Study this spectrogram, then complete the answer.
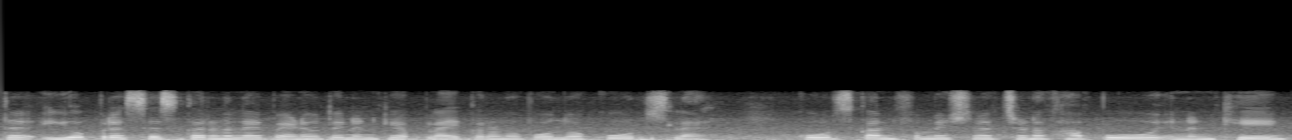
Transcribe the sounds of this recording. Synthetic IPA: t̪ɐʔɪɦopɾɐseskɐɾɽ̃əlaːepɐɽ̃jot̪ɐɪnənɪ̆kʰeɐplaːikəɾɽ̃opɐʋə̃nd̪akoːɾslaːɪ | koːɾskanfəɾmeʃənɐt͡ɕʰəɽ̃əkʰãpoɪn̤ənɪ̆kʰeː

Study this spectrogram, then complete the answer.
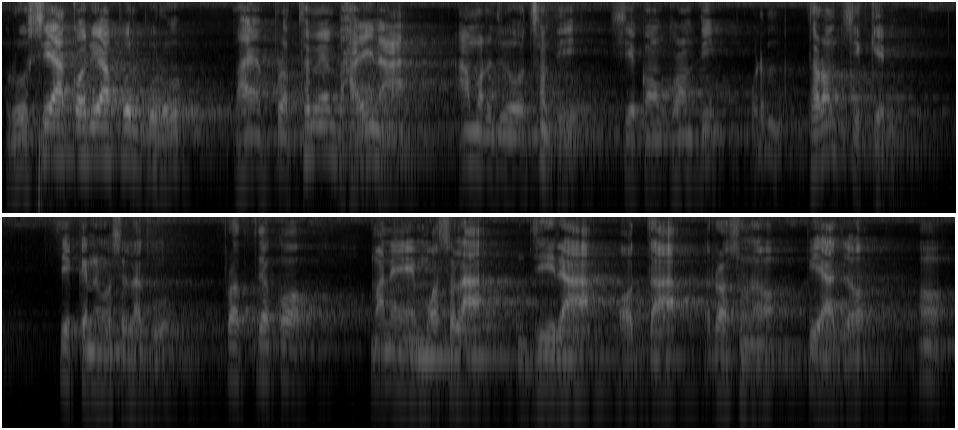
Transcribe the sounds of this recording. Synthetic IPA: ɾusiakɔɾibapuɾbuɾubʱapɾɔt̪ʰɔmebʱajnaa̰mɔɾɔd͡ʒoːt͡ʃʰɔnt̪isekɔ̃w̃kɔɾɔnt̪ioɽed̪ʱɔɾɔmt͡ʃiken | sekenemɔsɔlakupɾɔt̪jɔkɔ | manemɔsɔlad͡ʒiɾaɔ̰d̪aɾɔsuɽ̃ɔpiad͡ʒɔ̃

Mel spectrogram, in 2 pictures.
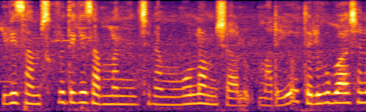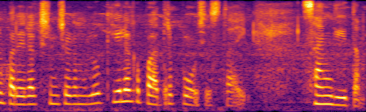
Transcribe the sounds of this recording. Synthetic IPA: id̪isɐmskɾut̪ikisɐmbɐnd̪ʱiɲt͡ʃinɐmuːlɐmʂaːlṵmɐɾijut̪e̞luɡubʱaːʂɐnupɐɾiɾɐkʂiɲt͡ʃɐɽɐmlo̞ːkiːlɐkɐpaːt̪ɾɐpoːʂist̪a̰ːjḭ | sɐŋɡiːt̪ɐm

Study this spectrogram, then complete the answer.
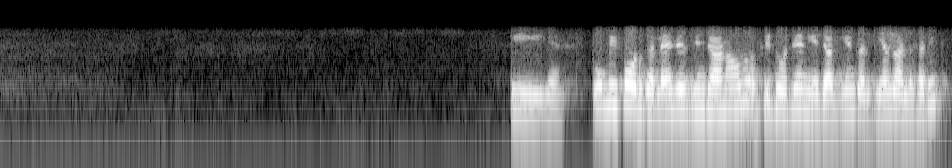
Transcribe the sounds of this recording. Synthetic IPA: ʈʰiːkɛː | puːmiːpʰoːɳkəɾlẽːd͡ʒɪsd̪ĩːd͡ʒaːɳ̃oːɡsiːd̪oːɾãːnɪjãːd͡ʒaːɡɪjãːkəɾɡɪjãːɡəlkəɾiː

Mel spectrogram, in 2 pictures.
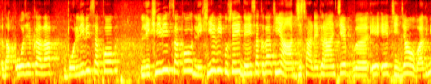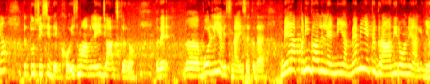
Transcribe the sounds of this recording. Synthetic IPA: t̪ãːoːd͡ʒeːkaːd̪aːboːliːʋiːsəkoːɡ | lɪkʰiːʋiːsəkoːlɪkʰiːeːʋiːkʊseːiːd̪eːiːsəkd̪aːkɪãːd͡ʒsaːɽeːɡɾãːt͡ʃeːʔeːt͡ʃiːd͡ʒãːɦoːʋãːd̪ijãː | t̪eːt̪ʊsĩsĩːd̪eːkʰːoːɪsmaːmleːiːd͡ʒãːt͡ʃkəɾoːd̪eː | boːliːeːʋiːsənaːiːsəkd̪aːɛː | mɛ̃ːəpniːɡəllɛːniːãːmɛ̃ːʋĩːɪkɡəɾãːd̪iːɾoːneːaːlijãː

